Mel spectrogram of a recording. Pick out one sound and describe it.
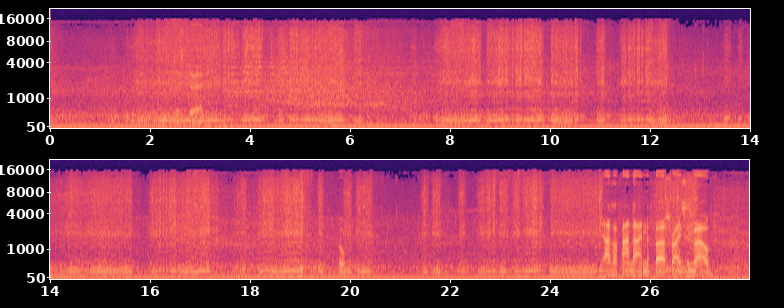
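A dirt bike engine revs and whines, rising and falling as the rider shifts gears.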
